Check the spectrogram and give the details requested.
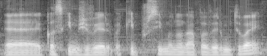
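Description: Low, mellow Portuguese man chatting casually. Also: fairly even intonation, fast, faint music behind. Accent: European Portuguese. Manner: chatty, rambling, many restarts and fillers. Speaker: aquarium hobby youtuber. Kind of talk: casual walkthrough narration.

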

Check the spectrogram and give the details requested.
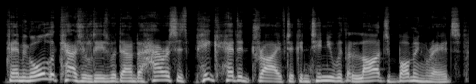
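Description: A man's voice: on the high side, no room sound, studio quality, close to an everyday voice. An actor with a British accent playing a former RAF airman and father, frankly recounting his war service in an articulate, old-fashioned way for an audio drama. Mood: bitter, indignant. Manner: articulate, measured storytelling with old-fashioned British turns of phrase. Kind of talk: conversational audio drama reminiscence.

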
